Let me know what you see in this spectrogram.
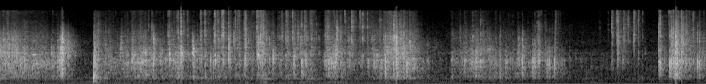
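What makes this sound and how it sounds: Cream-white dry soap, shaved into small rolled curls and flakes on a white wooden table, is pressed flat with the palms and then crushed and crumbled with dark-nailed fingertips. Dense, dry crunching and crackling comes in bright, crisp bursts with no low end. Brief quiet gaps fall near 1, 4.5 and 6 seconds.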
